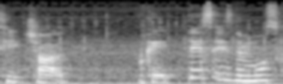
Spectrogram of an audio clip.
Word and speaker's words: Heechul: And you have his second syllable, chol. It's not chul, it's not Heechul, definitely not Heechul, it's Heechul.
